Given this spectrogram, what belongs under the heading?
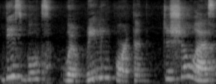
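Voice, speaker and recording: A woman's voice: sits high, lively intonation, measured pace, warm tone, slight background noise. Woman, careful, echoey. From Brazil. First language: Portuguese. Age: 30s. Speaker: teacher. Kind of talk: scripted talk, read aloud.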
